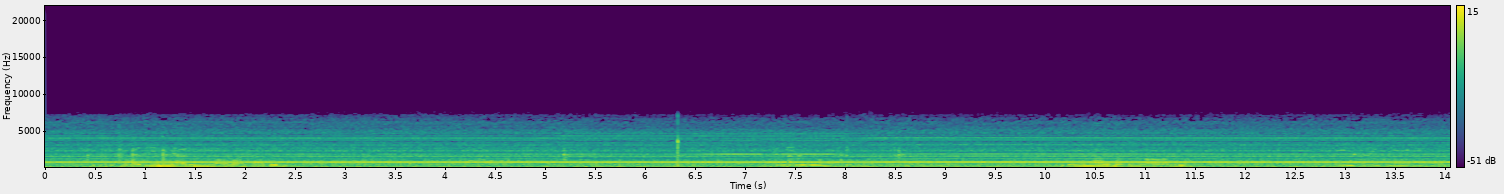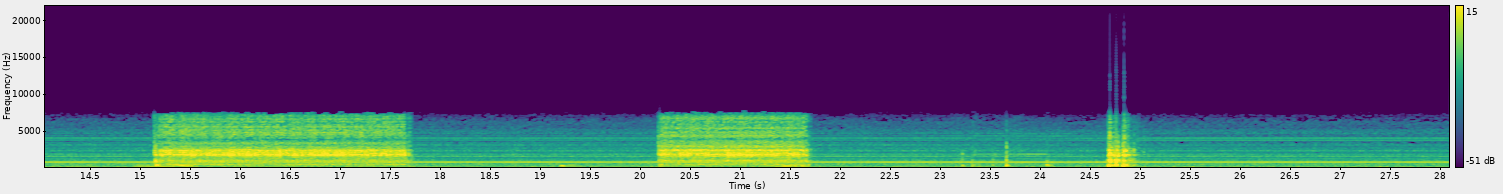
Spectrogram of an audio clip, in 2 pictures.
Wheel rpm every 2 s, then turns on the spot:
0, 0, 0, 0, 0, 0, 0, 20, 50, 0, 40, 0, 0, 0.
14-18 20-22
